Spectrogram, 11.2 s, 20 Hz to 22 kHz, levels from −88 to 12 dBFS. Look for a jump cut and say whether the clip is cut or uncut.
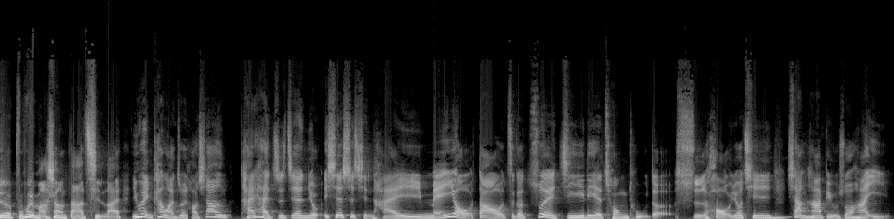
cut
